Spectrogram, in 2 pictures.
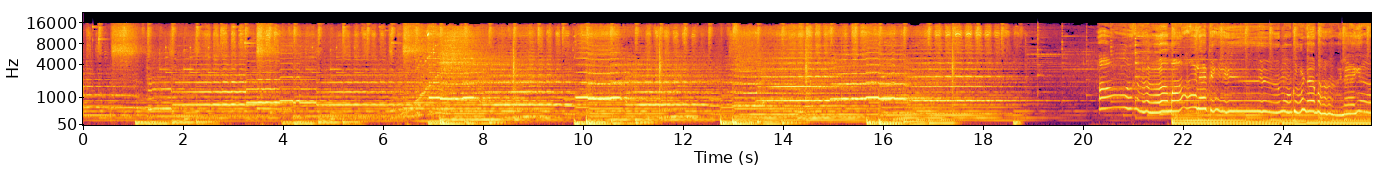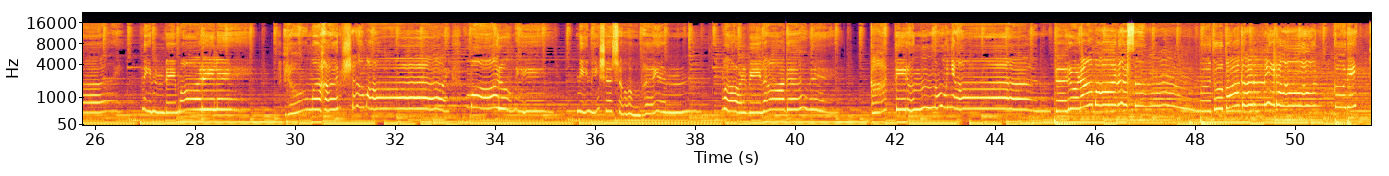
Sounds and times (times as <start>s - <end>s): Music: 0.0s - 51.5s.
